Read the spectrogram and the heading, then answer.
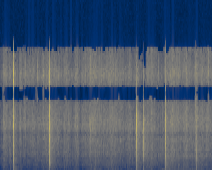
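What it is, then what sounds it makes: Plastic bubble wrap being popped. Fingers pinch and pop individual air bubbles on a big, clear plastic bubble wrap sheet spread flat. Six sharp, bright pops sound at irregular intervals, each dying away almost instantly, over a faint, crinkly rustle of the plastic.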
